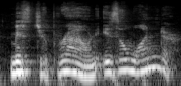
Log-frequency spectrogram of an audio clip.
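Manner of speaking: plain reading voice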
